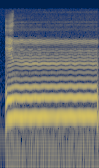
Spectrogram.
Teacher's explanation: نون میں ہماری آواز ناک میں رکے گی، ایک الف کی مقدار۔ فَإِن، جو روک رہے ہیں نا، یہ ہو رہا ہے غنہ۔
